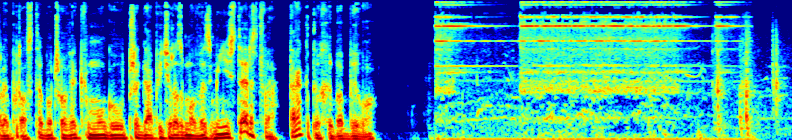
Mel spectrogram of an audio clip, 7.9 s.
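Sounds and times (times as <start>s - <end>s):
speech: 0.0s - 3.8s
old telephone bell ringing: 4.4s - 7.8s.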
